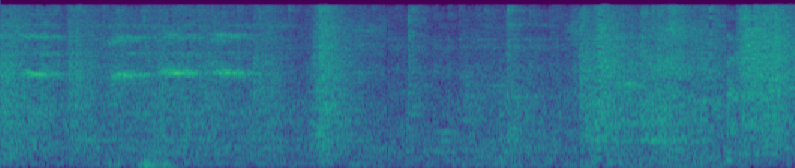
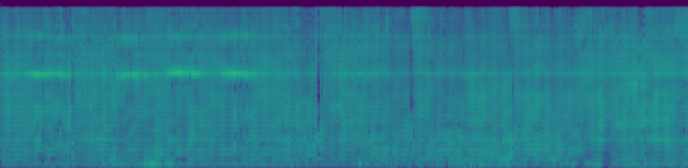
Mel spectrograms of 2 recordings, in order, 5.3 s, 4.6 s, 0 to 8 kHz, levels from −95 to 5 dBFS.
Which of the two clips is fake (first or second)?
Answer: second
